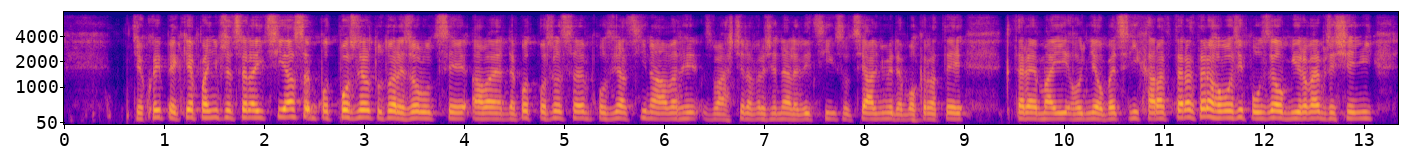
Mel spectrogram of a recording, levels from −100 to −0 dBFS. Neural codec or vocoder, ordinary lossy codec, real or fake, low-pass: codec, 16 kHz, 4.8 kbps, FACodec; none; fake; 7.2 kHz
